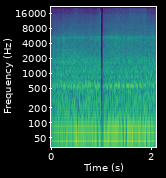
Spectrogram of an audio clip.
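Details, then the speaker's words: Swapped GM 3.6L engine in an SUV, replacing one with a failed timing chain, on first start after priming: a steady rumbling low end with a thin constant whine; noise source unknown. "all right here we go i don't know what that noise is in there but"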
